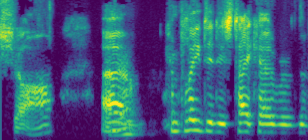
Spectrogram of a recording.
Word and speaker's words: Xia: Tony Shah, spelled Xia, but it's pronounced Shah, completed his takeover of the Villa the day before yesterday.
